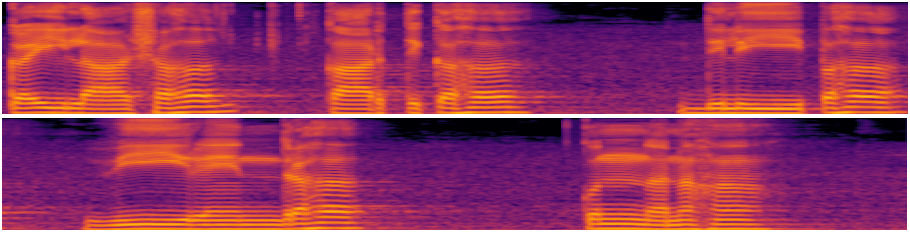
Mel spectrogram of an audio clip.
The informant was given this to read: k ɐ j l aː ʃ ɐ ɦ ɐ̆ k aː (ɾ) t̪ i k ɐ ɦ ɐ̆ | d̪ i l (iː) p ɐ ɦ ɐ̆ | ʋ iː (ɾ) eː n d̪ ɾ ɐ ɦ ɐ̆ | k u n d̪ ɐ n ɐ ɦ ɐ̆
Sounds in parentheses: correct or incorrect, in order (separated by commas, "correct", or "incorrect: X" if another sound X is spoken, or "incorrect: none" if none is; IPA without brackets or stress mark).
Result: correct, correct, correct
